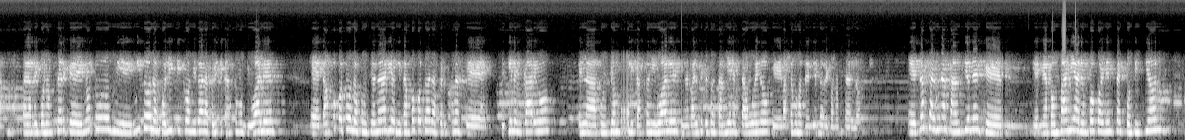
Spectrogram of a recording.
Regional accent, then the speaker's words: Capilla del Monte, Córdoba, Argentina; vengo de Capilla del Monte

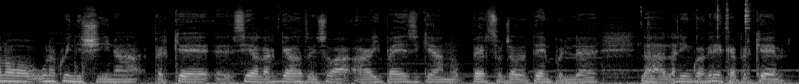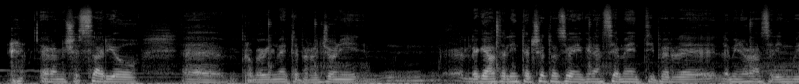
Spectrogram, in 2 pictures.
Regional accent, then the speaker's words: Calimera, Apulia, Italy; Tra questi c'è Calimera, che è il mio paese d'origine

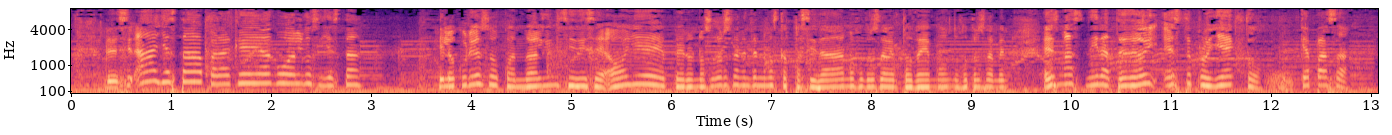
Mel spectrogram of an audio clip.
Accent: Mexico; como somos mexicanos y somos bien malinchistas

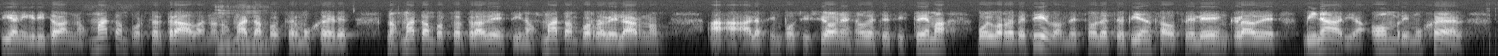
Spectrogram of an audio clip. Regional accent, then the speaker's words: Argentina; Como travestis argentinas, cuando nosotras vamos a tomar un mate entre compañeras, amigas, en los barrios

